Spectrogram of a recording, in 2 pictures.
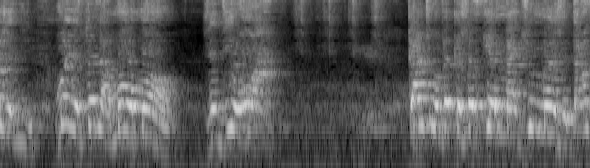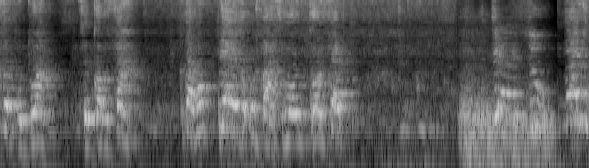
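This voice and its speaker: Defiant high-voiced woman ranting. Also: darkish tone, far from the mic. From Cameroon. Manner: defiant, confrontational, repeats herself. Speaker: social media live streamer. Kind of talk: angry live-stream rant. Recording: echoey room, voice from off the mic, faint music.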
